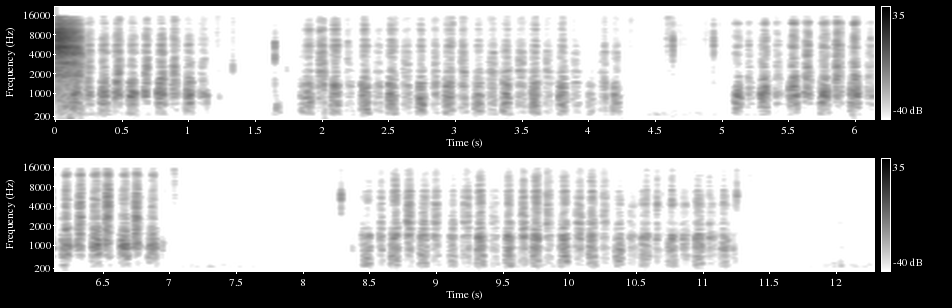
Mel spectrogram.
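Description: A coin scratching the coating off a paper scratchcard in rapid back-and-forth strokes, in four spells with short pauses between.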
